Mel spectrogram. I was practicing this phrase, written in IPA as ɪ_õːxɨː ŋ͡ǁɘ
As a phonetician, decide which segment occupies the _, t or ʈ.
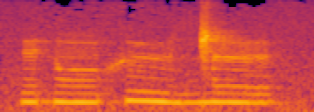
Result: t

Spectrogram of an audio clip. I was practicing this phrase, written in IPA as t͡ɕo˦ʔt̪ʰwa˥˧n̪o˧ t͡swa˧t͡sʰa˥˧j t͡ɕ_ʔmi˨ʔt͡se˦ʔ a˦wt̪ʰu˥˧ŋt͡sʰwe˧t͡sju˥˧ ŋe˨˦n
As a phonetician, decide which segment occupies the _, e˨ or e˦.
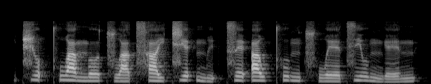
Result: e˦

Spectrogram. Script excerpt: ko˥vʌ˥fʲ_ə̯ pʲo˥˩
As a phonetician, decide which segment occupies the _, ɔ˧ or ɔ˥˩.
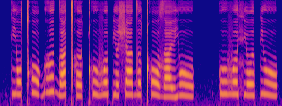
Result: ɔ˧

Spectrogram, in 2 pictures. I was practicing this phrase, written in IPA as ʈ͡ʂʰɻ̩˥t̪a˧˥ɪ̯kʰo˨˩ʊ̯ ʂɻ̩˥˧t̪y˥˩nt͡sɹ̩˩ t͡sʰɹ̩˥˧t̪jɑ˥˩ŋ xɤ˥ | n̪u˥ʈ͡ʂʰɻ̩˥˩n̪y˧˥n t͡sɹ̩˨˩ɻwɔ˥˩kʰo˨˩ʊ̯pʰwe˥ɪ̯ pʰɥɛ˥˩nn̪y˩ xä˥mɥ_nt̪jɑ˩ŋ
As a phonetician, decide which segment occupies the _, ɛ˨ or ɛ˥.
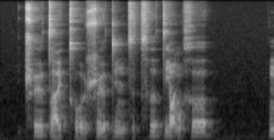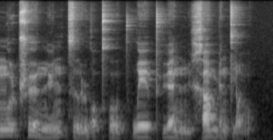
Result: ɛ˨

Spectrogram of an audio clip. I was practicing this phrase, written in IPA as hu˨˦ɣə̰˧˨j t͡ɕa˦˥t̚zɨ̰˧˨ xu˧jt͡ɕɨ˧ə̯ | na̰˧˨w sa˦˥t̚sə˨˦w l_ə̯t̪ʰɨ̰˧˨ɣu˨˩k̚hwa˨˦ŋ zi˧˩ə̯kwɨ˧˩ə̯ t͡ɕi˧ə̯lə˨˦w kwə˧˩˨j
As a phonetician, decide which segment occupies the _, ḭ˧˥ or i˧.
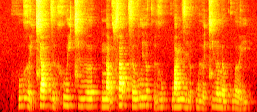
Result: i˧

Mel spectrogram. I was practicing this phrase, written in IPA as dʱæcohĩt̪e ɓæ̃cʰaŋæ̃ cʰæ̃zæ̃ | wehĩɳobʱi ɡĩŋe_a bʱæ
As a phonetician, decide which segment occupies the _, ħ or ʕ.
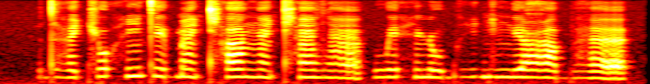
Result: ʕ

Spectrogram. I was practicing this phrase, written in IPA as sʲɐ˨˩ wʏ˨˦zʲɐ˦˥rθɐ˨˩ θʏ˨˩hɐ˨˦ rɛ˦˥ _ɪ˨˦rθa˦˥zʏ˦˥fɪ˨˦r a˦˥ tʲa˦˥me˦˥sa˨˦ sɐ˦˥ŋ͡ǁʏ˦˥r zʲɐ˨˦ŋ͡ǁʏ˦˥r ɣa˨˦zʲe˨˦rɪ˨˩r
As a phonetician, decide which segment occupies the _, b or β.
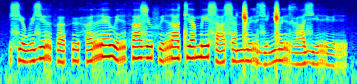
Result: β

